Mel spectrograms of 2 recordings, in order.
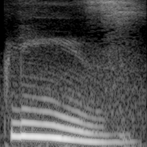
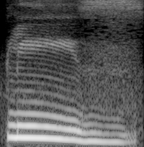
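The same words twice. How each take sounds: No difference in how they are said.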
